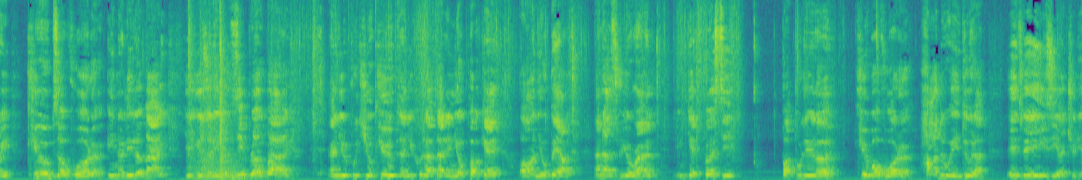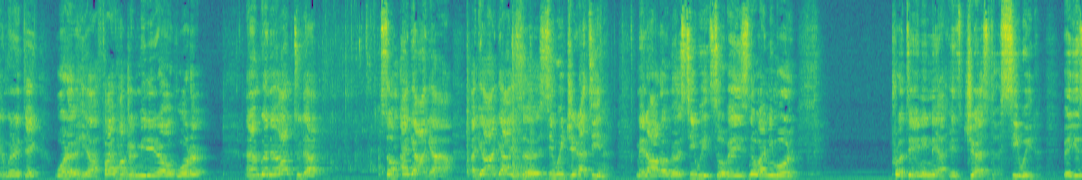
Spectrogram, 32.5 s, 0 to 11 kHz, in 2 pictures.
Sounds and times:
Speech: 0.0 - 21.1, 21.9 - 28.2, 29.6 - 32.4.

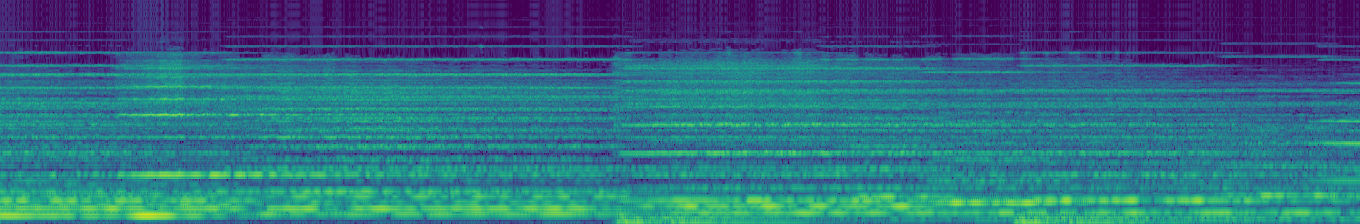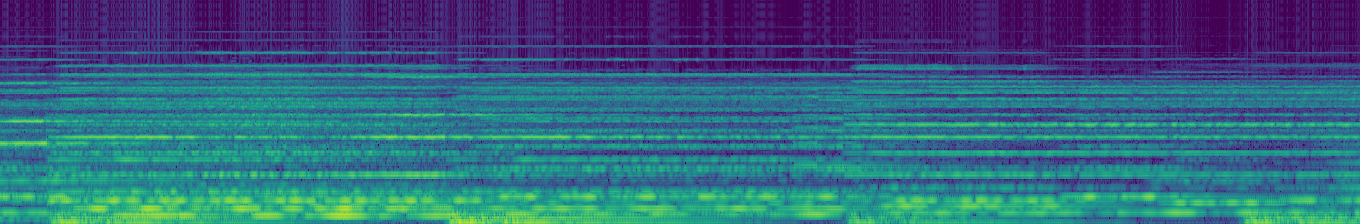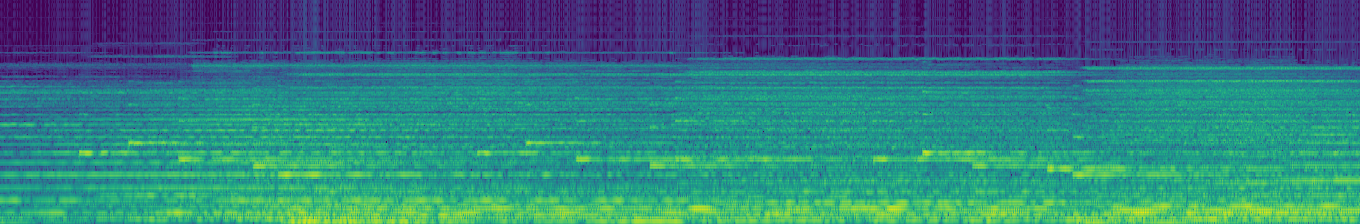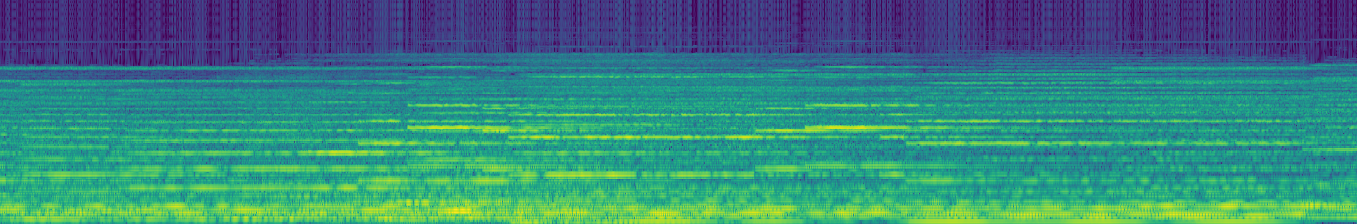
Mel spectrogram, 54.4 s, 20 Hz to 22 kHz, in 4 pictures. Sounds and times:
Music: 0.0 - 54.3.

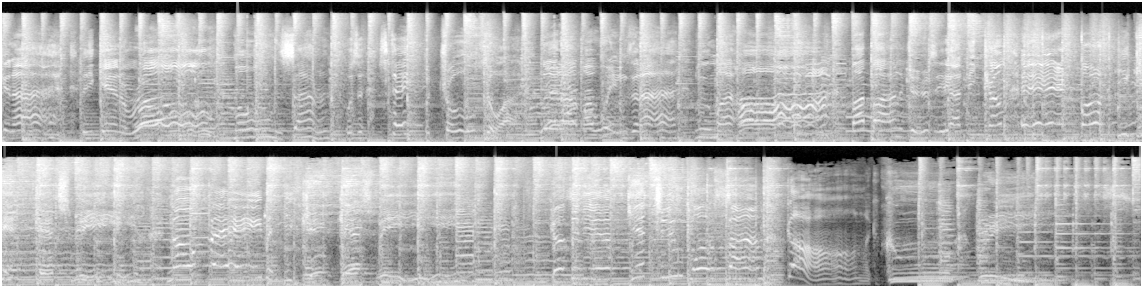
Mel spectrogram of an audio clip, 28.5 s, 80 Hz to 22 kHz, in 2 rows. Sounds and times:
Rock and roll: 0.0 - 24.5, 25.7 - 28.4
Independent music: 0.0 - 28.4.

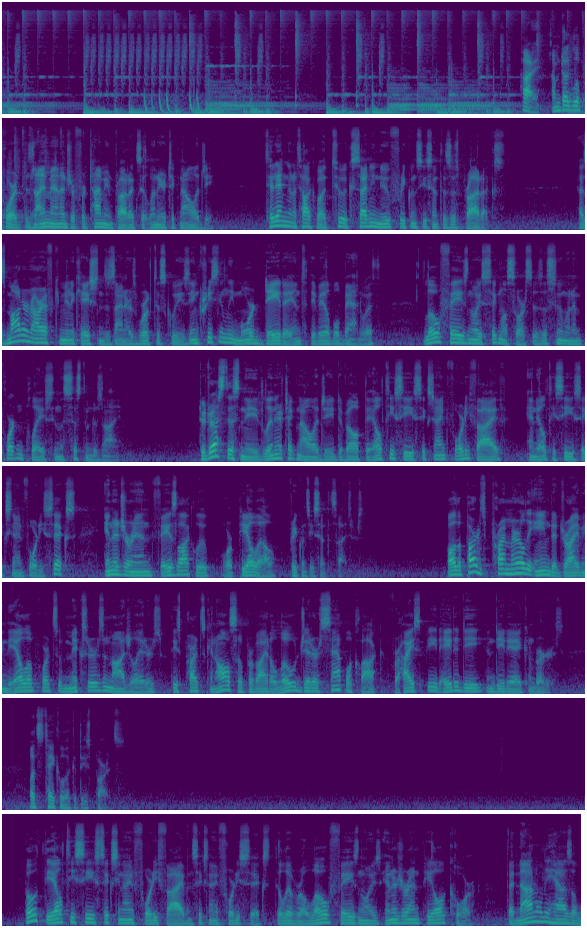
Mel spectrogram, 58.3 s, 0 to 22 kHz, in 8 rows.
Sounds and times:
Speech: 6.5 - 10.0, 10.6 - 13.6, 14.5 - 23.4, 24.3 - 33.7, 34.7 - 45.3, 51.3 - 58.2.

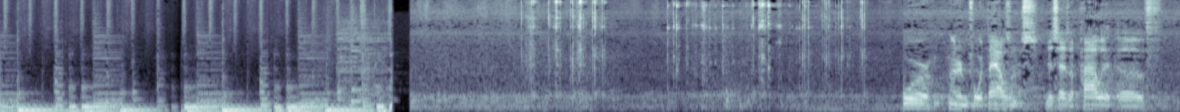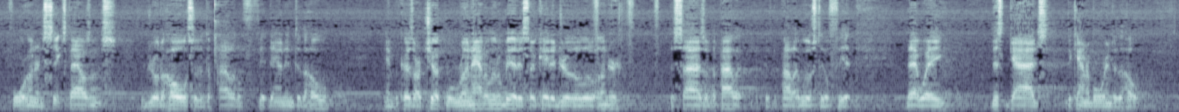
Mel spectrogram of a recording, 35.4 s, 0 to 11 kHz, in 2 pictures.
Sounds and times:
Music: 0.0 - 6.1.

